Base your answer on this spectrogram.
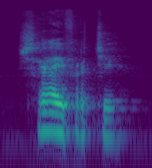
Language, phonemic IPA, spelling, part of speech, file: Dutch, /ˈsxrɛivərcə/, schrijvertje, noun, Nl-schrijvertje.ogg
- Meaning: diminutive of schrijver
